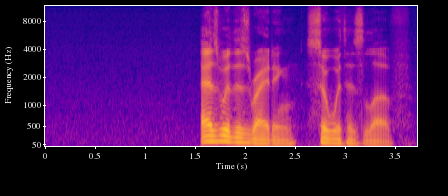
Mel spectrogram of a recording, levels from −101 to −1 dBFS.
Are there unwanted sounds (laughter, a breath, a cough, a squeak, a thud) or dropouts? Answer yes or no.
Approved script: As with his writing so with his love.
no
